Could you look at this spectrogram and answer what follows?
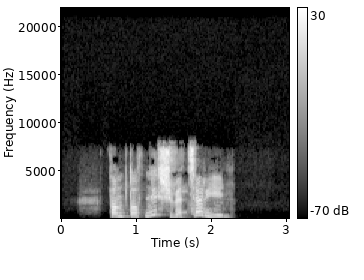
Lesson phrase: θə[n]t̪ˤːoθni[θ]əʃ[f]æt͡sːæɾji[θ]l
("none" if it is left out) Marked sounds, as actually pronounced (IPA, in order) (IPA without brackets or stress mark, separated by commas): m, θ, v, none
